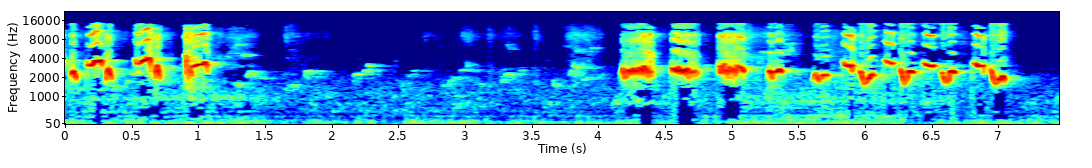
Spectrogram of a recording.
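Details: Vigorous ngentrok-style singing by a greater green leafbird with rich fill phrases: a burst of loud chirps, a near-silent pause of three seconds, then a fast rattling series of bright, rising and falling chirps.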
